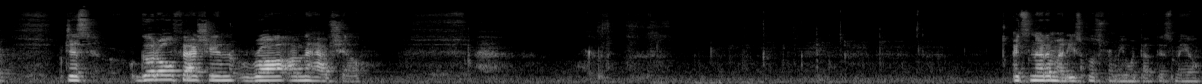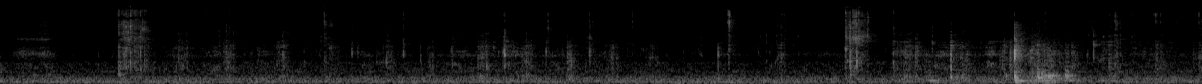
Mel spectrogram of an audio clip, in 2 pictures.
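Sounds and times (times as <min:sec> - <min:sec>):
person chewing crunchy food: 0:05.8 - 0:10.2, 0:12.6 - 0:24.0.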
